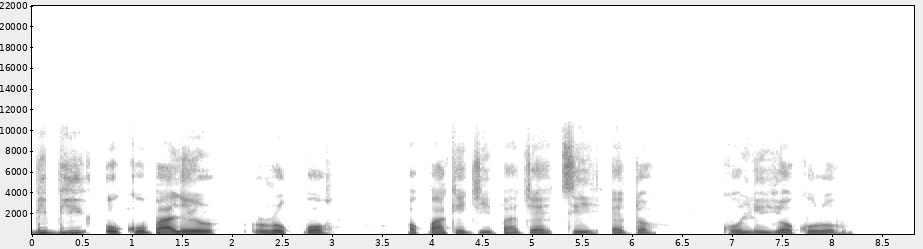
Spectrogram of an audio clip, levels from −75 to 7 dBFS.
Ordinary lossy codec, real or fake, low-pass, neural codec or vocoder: none; fake; 10.8 kHz; autoencoder, 48 kHz, 128 numbers a frame, DAC-VAE, trained on Japanese speech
